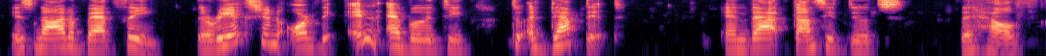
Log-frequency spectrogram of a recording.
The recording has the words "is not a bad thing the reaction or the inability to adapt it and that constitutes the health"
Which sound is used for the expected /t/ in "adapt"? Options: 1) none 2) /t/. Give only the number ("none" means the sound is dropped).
2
